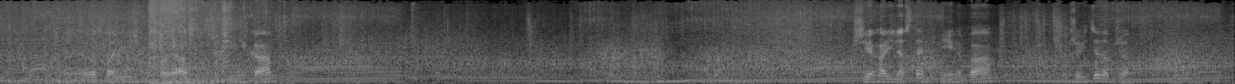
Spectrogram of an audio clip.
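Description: A car engine roars, its pitch rising and falling.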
